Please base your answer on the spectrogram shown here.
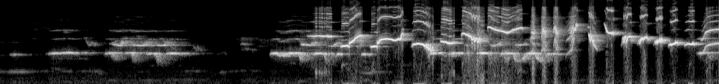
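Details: Oriental magpie-robin delivering a fighter song meant to provoke opponents: soft warbled phrases at first, then a loud, nonstop stream of rich whistles, sweeping slurs, trills and rapid clicks.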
